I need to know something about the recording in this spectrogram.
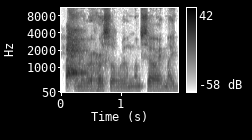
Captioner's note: dog barking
